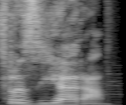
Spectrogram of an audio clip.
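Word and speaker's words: fryzjera: відповідно скажемо Бич у фризєра Бич у фризєра Бич у фризєра Зверніть увагу на вимову фризєра так ніби після з апостроф є і ми так роздільно вимовляємо зєра бить у фризєра і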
